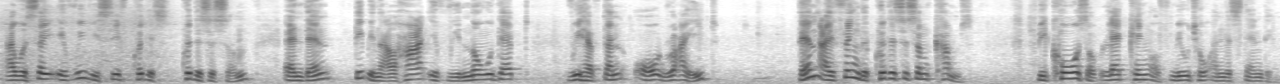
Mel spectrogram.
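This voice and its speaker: An older man, a senior official giving measured, formal interview answers. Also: a little high, lively intonation, a little mellow, husky.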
